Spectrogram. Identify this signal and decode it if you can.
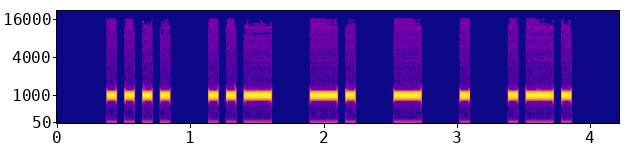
Morse code, heard as a keyed tone, about 18 wpm, spaced as for 15 wpm, 1000 Hz. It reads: HUNTER
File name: qotdfiles / 15wpm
